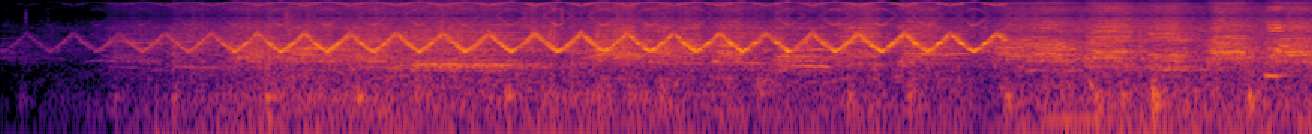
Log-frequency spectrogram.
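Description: Electronic alarm siren wailing, its pitch sweeping rapidly up and down about three times a second. It fades in at the start and cuts off about two-thirds of the way through, over crowd noise.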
